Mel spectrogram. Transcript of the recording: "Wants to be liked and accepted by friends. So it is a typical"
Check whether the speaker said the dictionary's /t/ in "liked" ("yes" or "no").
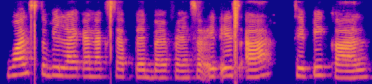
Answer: no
